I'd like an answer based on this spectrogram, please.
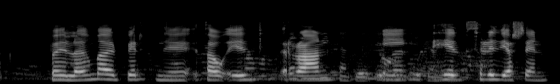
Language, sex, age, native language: Icelandic, female, 13, Icelandic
